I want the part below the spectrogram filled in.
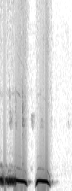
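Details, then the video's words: Decoy spotted dove calling in the morning to attract wild birds, giving a burry note that flows into a smooth, falling coo, then a second clean, descending coo. "Tiếng Chim Cu Mồi Gáy Gọi Bổi Buổi Sáng"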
